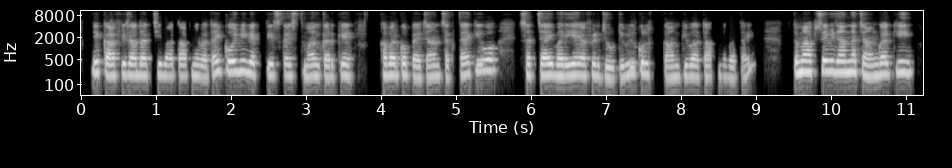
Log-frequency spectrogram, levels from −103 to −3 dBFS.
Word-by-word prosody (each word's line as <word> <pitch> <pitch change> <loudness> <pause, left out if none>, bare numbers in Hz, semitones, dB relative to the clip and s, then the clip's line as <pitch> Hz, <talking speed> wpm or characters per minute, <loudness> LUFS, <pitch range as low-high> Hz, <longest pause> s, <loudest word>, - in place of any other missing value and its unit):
ये 215 - +5
काफ़ी 185 0 +3
ज़्यादा 185 -1 +2
अच्छी 180 +1 -2
बात 180 0 -2
आपने 180 0 -3
बताई 170 +8 0
कोई 225 +1 +7
भी 235 0 0
व्यक्ति 200 -3 0
इसका 185 0 -3
इस्तेमाल 180 -1 -3
करके 165 +2 -2 0.4
खबर 190 0 +4
को 195 +1 +1
पहचान 165 0 -2
सकता 175 +2 -4
है 200 - +1
कि - - -3
वो 250 0 +2 0.4
सच्चाई 185 0 +3
भरी 180 0 +3
है 190 - +3
या 185 - +2
फिर 185 -1 -1
झूठी 160 -1 -3
बिल्कुल 195 +2 0 0.2
काम 160 +1 -3
की 175 - -5
बात 170 0 -2
आपने 170 0 -8
बताई। 155 - -8 0.5
तो 215 - +2
मैं 230 - +7
आपसे 225 +1 +2
ये 235 - +7
भी 235 - +2
जानना 225 0 +4
चाहूँगा 195 -1 +1
कि 220 +2 -2
185 Hz, 215 wpm, -24 LUFS, 175-205 Hz, 0.5 s, कोई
